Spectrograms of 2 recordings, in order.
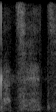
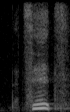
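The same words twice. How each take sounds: First: Barely audible awed whisper; hushed realization. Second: Soft, high-pitched voiced wonder; dawning realization. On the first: Retold or imitated. Speaker grasps his friend's metaphor, hushed whisper. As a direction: breathe it out as it dawns on you. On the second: Speaker grasps his friend's metaphor, soft high realization. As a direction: say it softly, higher, as it clicks.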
